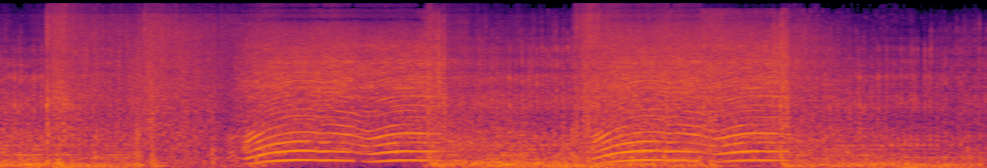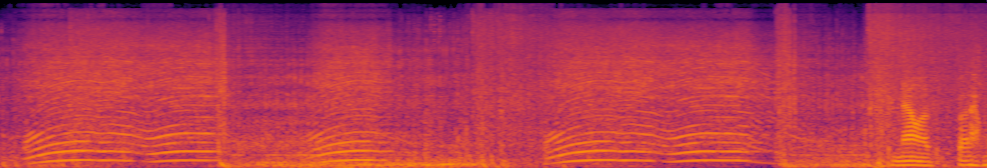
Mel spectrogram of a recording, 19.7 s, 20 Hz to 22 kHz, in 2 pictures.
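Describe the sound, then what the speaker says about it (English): In the video game Satisfactory, a chainsaw revs in repeated buzzing bursts as it cuts down trees two at a time, under a steady mechanical background with pauses between strokes. "the chainsaw is able to chop down 2 trees in one swipe"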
